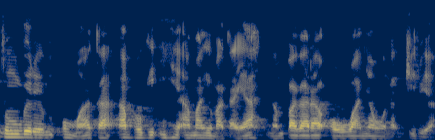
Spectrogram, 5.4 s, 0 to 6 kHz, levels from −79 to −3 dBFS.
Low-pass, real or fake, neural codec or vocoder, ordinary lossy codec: 5.4 kHz; real; none; none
